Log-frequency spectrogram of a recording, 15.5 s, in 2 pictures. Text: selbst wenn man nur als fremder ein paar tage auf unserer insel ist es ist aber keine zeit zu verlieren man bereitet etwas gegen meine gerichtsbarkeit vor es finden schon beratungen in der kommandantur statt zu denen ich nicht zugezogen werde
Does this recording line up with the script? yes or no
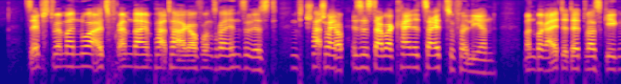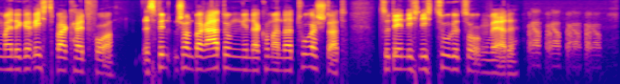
no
